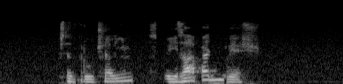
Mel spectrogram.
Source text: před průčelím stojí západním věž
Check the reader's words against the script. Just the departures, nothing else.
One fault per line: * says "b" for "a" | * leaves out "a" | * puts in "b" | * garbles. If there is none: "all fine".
all fine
